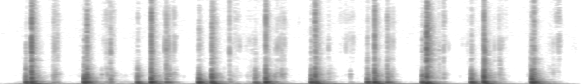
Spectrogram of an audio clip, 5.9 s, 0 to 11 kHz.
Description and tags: Womens shoes 1
Slowly walking female shoes on a hard surface. Might be useful to split up for foley sounds or animation.
clean, female, footstep, shoe, women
